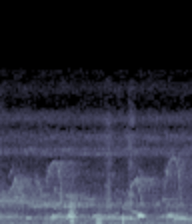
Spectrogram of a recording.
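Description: Turkeys near a bamboo laying pen being built on a farm give several short gobbling and clucking calls, fairly close and moderately loud, scattered over a faint background.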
